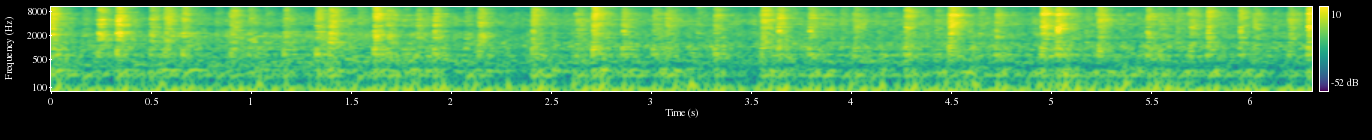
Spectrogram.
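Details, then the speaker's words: Harley Sportster XLH after years off road, built 15 years ago, after brake and fuel line work: strong loping V-twin idle, steady and even, no misses. "okay so even after a build of 15 years ago this thing still sounds awesome"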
